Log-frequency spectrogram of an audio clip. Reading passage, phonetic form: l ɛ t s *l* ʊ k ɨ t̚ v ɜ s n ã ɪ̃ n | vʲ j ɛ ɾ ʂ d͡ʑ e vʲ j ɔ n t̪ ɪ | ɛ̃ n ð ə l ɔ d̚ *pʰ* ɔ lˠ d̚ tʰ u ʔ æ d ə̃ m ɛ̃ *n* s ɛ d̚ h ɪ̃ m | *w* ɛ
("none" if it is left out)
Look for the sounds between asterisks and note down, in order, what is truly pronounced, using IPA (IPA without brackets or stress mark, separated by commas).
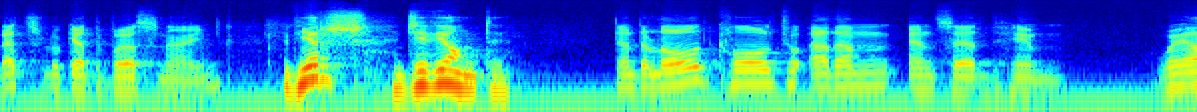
l, kʰ, n, w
